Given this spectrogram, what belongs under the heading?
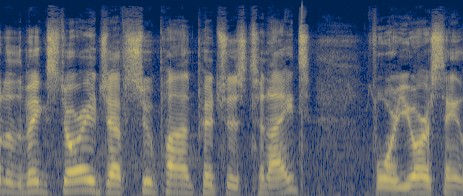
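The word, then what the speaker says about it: Suppan: Supan, for God's sakes, it's Jeff Supan.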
